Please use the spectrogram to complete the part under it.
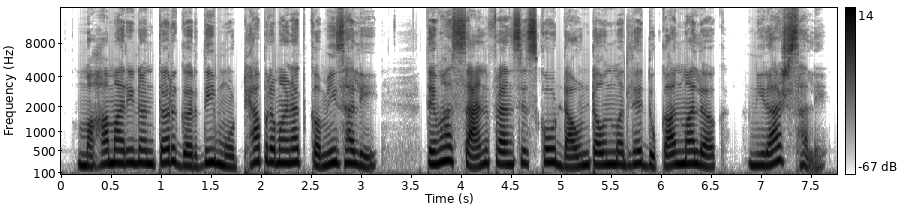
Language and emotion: Marathi, sad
